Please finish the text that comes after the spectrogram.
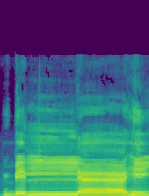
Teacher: लफ्ज़ अल्लाह से पहले ज़ेर हो तो लफ्ज़ अल्लाह को बारीक यानी पतला करके पढ़ते हैं। यहाँ लफ्ज़ अल्लाह से पहले वाला वर्ड बा, इस पर ज़ेर है तो बारीक पढ़ेंगे।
